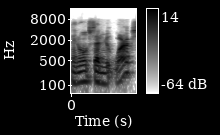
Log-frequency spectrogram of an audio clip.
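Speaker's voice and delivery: ordinary delivery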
